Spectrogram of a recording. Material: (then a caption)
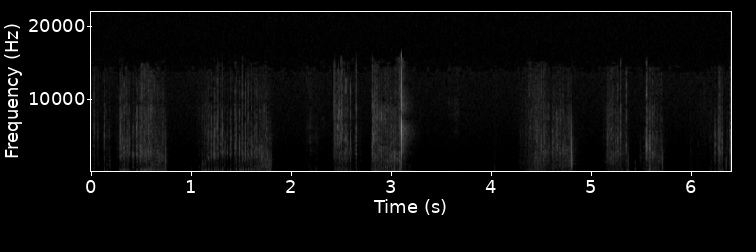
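Paper. A small, thick paperback book is held in the hand while fingertips and nails scratch and tap along its page edges and cover. The result is a quiet run of soft, papery scratching bursts with a low, muffled body and faint bright hiss, broken by a few short, sharp taps that die away almost at once.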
